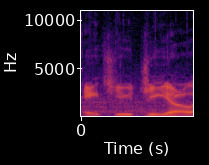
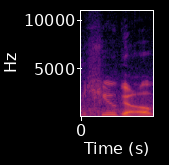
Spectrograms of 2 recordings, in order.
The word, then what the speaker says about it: Hugo: Spells his first name H U G O as in Hugo, but it's pronounced Hugo.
